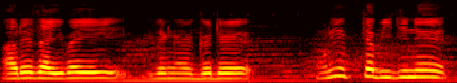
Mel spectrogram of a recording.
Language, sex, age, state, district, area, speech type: Bodo, male, 60+, Assam, Kokrajhar, urban, spontaneous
